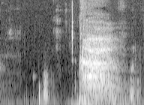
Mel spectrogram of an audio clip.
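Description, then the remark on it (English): A quiet sip and gulp of beer: a couple of soft wet swallowing clicks, then a louder breathy exhale of satisfaction lasting about half a second. “That was one gulp.”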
